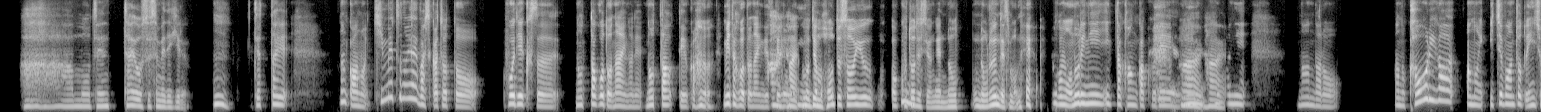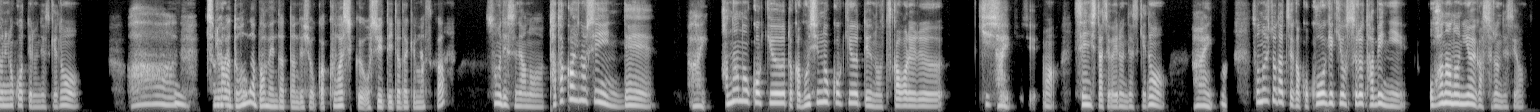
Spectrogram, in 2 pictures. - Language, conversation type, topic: Japanese, podcast, 配信の普及で映画館での鑑賞体験はどう変わったと思いますか？
- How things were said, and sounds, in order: tapping; chuckle; other noise; chuckle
